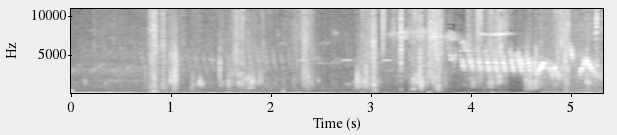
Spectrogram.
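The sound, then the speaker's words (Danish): Footsteps cross a wooden footbridge into a field, a steady series of soft thuds and knocks at walking pace, moderately quiet and heard alone. “Vi skal lige over træbroen. Ja. Og ind på marken herover, så kommer vi lige over til Danmarks første badeland. Lad os da lige gå over og se lidt på det.”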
